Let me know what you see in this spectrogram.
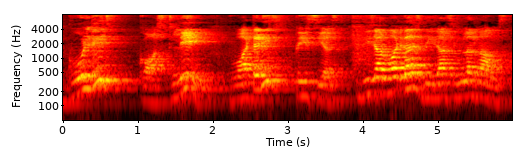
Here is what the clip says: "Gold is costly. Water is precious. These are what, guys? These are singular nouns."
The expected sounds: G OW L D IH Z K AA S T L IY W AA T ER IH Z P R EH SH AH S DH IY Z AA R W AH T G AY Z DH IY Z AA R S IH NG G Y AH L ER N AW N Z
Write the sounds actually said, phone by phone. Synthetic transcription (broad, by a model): G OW L D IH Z K AA S T L IY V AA T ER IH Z P R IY S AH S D IY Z AA R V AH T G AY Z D IY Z AA R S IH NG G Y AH L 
